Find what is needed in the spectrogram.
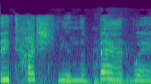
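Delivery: blubbering fake sobbing, pitched very high. Acting out a friend showing up at the doorstep: mock crying. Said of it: "just crying".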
